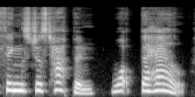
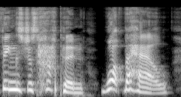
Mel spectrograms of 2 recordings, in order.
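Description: First: It is said in a loose, light tone. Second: It is said in an angry, aggressive tone. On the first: "much looser, much lighter" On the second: "it was more angry"

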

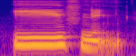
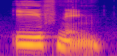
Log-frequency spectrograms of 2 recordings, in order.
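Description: Both takes have the same delivery.

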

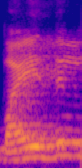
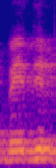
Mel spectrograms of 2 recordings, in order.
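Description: First: The first vowel is pronounced as 'ai'. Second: The first vowel is pronounced as plain 'e'. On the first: The speaker calls it wrong. "अब वो बाएदिल नहीं होगा" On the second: The speaker calls it right. "वो बेदिल होगा"

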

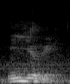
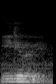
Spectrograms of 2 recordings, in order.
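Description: First: It is said with a Busan dialect accent. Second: It is said with a Seoul accent. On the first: "부산에서는 월요일이라 하잖아요" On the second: "서울에서는 월요일, 금요일, 일요일 이렇게 말하더라고"

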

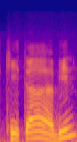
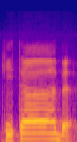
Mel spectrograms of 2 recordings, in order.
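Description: First: The word ends with a short vowel plus n. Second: The word ends on a bare, unvoweled b. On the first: The word is joined to what follows. "وبدل أن نقول كتاب" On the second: The speaker pauses on the word. "فنحذف هذا التنوين ونقف على الحرف ساكنا"

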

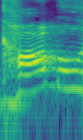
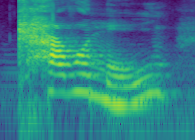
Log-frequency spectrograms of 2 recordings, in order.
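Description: First: The second A is dropped, giving two syllables. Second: The second A is pronounced, giving three syllables. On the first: This is a woman's name. "is a woman's name" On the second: This is a sweet treat. "is a sweet treat"

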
